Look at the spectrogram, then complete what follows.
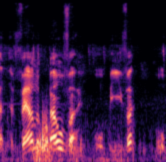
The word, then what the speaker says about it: Belvoir: a walk around the Vale of Belvoir, or Beaver, or Belvoir. I'm sure we'll find out at some point today how it's pronounced.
